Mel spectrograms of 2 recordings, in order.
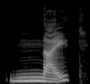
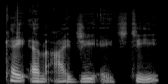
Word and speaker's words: knight: So today we will explore some of the most common ones, like in the words night, Knight, sign, Sign, and half, Half. We'll learn what makes them silent, how to pronounce them correctly, and even have some fun with practice sentences.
